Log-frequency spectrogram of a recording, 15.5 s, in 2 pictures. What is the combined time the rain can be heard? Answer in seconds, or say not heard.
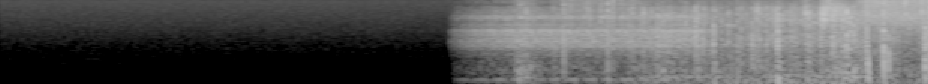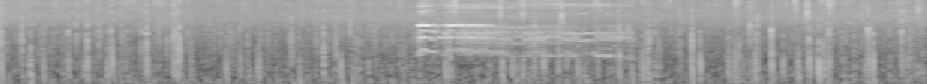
11 s.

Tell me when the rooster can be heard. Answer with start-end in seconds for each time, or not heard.
11.2-13.1.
